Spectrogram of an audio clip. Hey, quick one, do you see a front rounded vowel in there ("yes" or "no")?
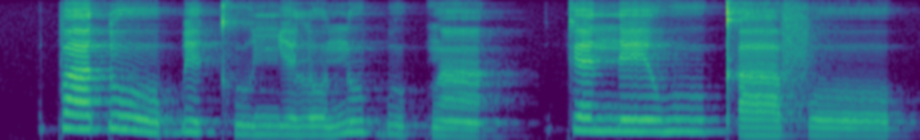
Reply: no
